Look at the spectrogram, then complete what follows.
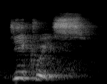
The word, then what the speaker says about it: decrease: as you know that when a word is a noun the stress normally falls on the first syllable so as of now you'd say decrease come in for example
